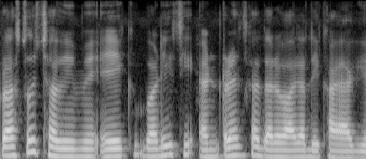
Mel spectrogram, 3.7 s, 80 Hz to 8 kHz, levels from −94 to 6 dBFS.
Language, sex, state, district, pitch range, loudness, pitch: Hindi, male, Jharkhand, Garhwa, 130-155 Hz, -16 LUFS, 140 Hz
